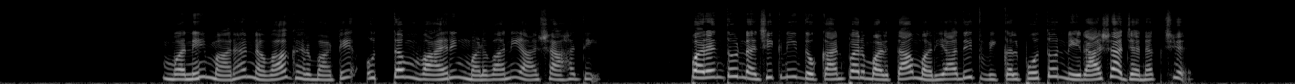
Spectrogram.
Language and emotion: Gujarati, sad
